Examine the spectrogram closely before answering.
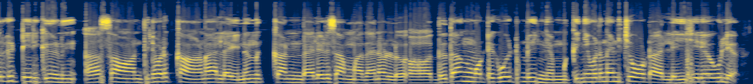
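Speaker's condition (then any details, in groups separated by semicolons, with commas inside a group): No condition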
